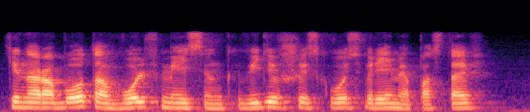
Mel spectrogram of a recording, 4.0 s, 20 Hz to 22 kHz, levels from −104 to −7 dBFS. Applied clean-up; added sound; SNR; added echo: none; none; none; none.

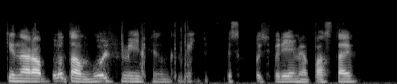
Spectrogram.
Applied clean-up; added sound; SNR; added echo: neural diffusion model UNIVERSE++.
